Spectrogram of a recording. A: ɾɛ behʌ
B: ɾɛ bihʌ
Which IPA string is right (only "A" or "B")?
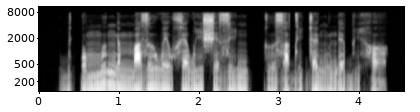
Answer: B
